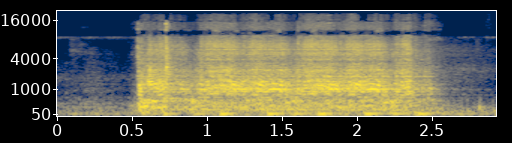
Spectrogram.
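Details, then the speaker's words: Cranking on a barn-find Austin-Healey Sprite after a head gasket change, valves not yet readjusted: steady, even, brisk cranking for about two seconds with no drag or catches; starter spins the engine freely, normal cranking. "That sounds good."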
